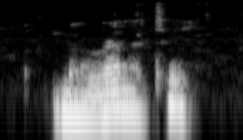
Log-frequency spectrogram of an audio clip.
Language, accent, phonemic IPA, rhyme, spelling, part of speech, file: English, Southern England, /məˈɹælɪti/, -ælɪti, morality, noun, LL-Q1860 (eng)-morality.wav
